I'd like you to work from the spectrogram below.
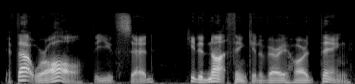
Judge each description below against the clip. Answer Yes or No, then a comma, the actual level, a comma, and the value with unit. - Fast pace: Yes, fast, 270 wpm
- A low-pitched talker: Yes, low, 100 Hz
